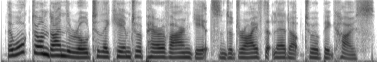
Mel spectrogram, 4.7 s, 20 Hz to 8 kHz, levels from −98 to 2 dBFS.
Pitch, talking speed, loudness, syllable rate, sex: 195 Hz, 320 wpm, -16 LUFS, 6.6 syllables/s, female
